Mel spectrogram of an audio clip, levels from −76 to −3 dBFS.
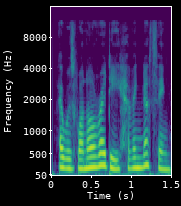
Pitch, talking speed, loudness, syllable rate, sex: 200 Hz, 240 wpm, -15 LUFS, 8.3 syllables/s, female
